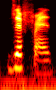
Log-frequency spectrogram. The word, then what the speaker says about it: different: So we have here the word different. So which is the sound? The middle E. You don't need pronounce.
